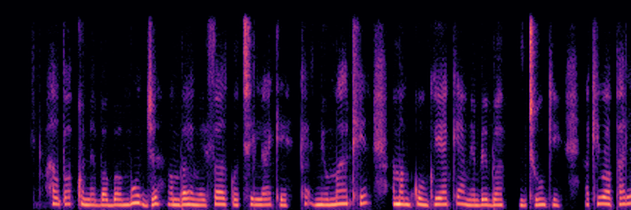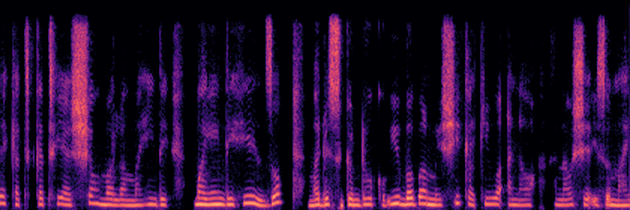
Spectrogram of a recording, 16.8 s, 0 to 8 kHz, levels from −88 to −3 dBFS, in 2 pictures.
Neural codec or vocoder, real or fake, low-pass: codec, 16 kHz, 0.8 kbps, ZipCodec; fake; 7.2 kHz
